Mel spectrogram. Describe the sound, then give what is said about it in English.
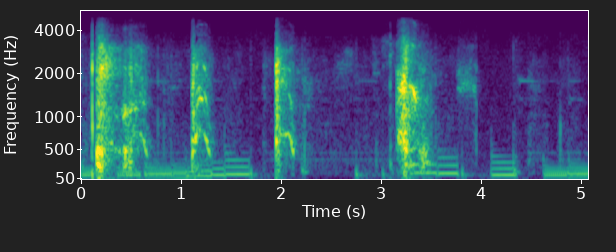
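Four harsh, throaty coughs in separate bursts, spaced about a second apart, from a person hacking heavily. Music plays steadily underneath. “I coughed up full lungs.”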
